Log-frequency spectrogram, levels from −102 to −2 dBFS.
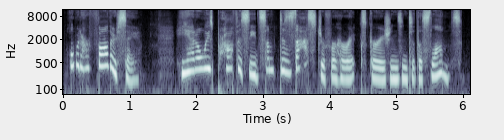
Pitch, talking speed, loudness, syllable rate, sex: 265 Hz, 165 wpm, -19 LUFS, 4.7 syllables/s, female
